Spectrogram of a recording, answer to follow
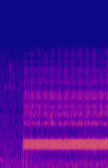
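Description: Soundtrack music: quiet at first, then about half a second in a woodwind, flute-like, comes in playing two notes held together, steady and unwavering.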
